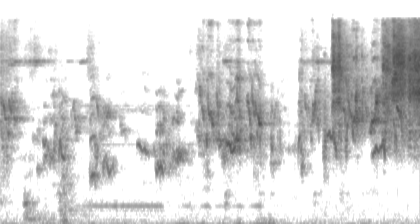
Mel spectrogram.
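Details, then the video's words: Happy pet budgerigar warbling continuously indoors, a rambling stream of buzzy, twittering notes that grows louder and harsher toward the end, with a thin steady whistle early on. "Happy budgie chirping sounds"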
